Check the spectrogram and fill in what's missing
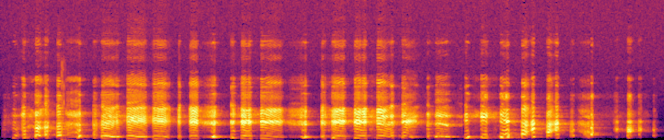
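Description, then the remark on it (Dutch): A baby giggles continuously in rapid, bubbly bursts for several seconds, clear, with a faintly tinny, electronic quality, played from the small speaker of a children's sound book. “Nou, en dan hoor je dat gegiechel.”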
